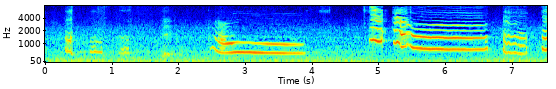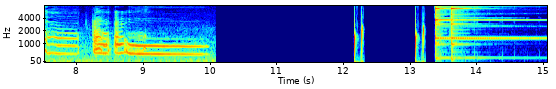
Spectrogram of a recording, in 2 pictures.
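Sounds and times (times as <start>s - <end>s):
puppy howling: 2.5s - 3.9s, 4.8s - 10.0s.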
